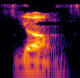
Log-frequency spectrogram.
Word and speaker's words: Jung: teachings of Carl Gustaf Young. And that is Young spelled with a J.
